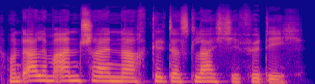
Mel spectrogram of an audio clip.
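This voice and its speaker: A woman's voice: medium pitch, fairly even intonation, moderate pace, no room sound, studio quality, natural voice. A woman reading a German audiobook, voicing a cocky, blunt young male demon hunter with a teasing way of talking.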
